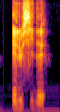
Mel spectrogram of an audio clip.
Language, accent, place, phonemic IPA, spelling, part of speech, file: French, France, Lyon, /e.ly.si.de/, élucider, verb, LL-Q150 (fra)-élucider.wav
- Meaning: 1. clarify, elucidate 2. solve, resolve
